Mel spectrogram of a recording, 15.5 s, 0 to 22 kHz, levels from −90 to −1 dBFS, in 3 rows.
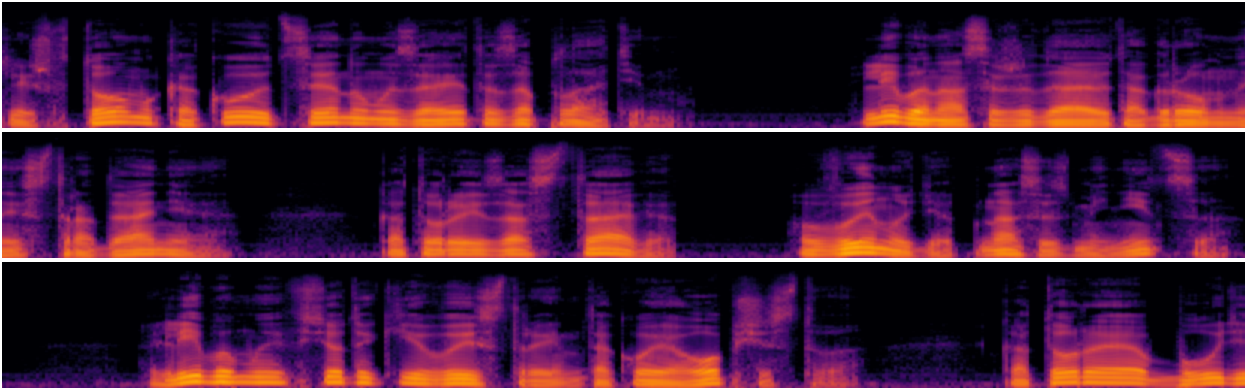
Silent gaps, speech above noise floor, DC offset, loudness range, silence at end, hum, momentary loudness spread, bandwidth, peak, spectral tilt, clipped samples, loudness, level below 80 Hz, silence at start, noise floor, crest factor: none; 43 dB; under 0.1%; 3 LU; 0 s; none; 15 LU; 14 kHz; -10 dBFS; -7.5 dB/octave; under 0.1%; -28 LUFS; -44 dBFS; 0 s; -71 dBFS; 20 dB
